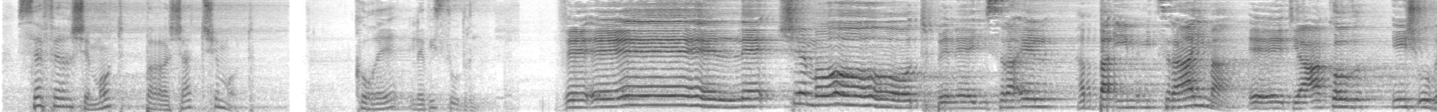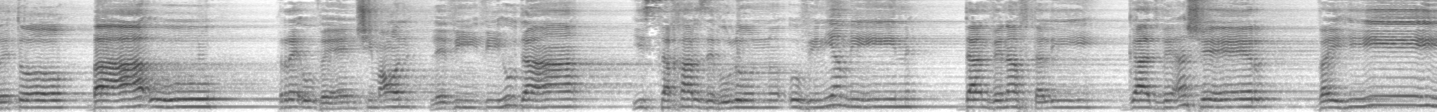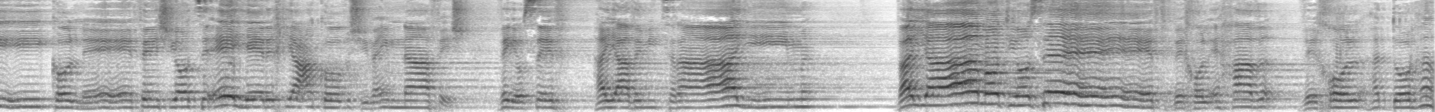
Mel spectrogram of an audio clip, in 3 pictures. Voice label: recorded tanach shemot sefardi moroccan; Houmach Chemot avec Haftarot sur rite Séfarade Marocain

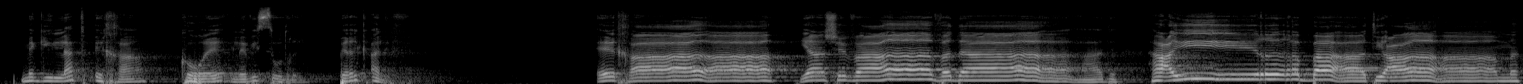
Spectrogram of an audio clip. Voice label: eicha ashkenaz

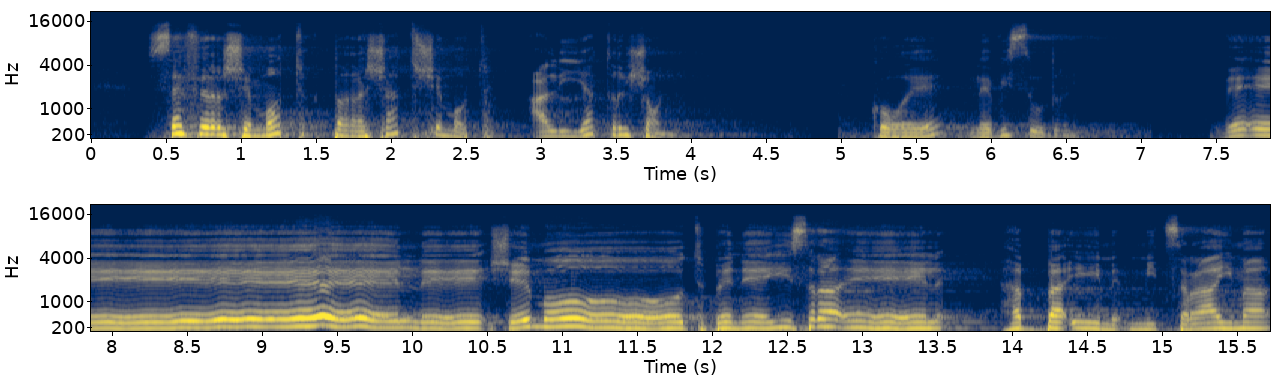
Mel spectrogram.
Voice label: recorded tanach parshat shemot sefardi yerushalmi; Paracha Chemot sans Haftara sur rite Séfarade Jérusolomit

